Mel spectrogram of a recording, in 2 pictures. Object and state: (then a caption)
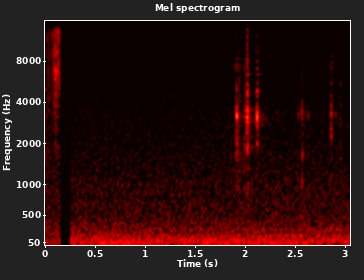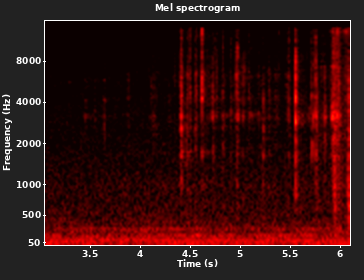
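Soap bar being scraped with a blade. A metal box-cutter blade scrapes the dotted surface of a solid oval green soap bar held in the palm. Quiet, crisp, bright scratchy clicks come in short bursts over a steady low hum, peaking around 2.9 kHz. There is a brief moment of silence near the start.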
